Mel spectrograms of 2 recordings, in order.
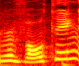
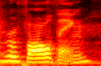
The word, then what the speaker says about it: revolting: I would always pronounce, like, that word is in the Harry Potter books a lot, I think. And I always pronounce it as revolving. And my mom would always be like, that's not right.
